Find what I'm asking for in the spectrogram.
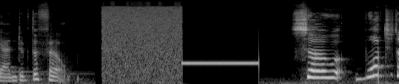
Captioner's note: static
